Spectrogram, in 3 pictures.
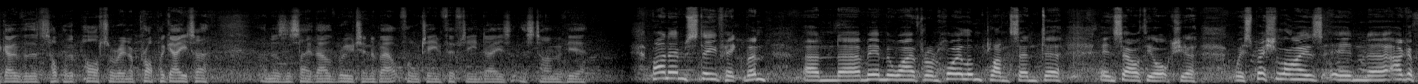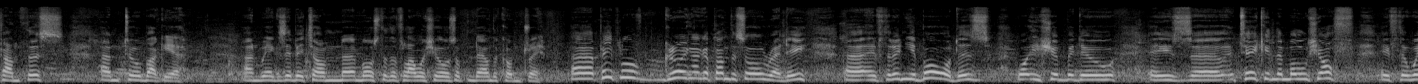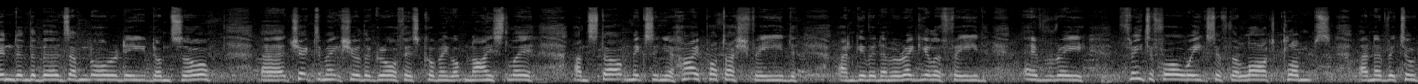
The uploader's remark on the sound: RHS Great London Plant Fair 2014 at The Royal Horticultural Halls in Vincent Square, London. Our team of horticultural advisors are live at The Lindley Hall answering your gardening questions.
